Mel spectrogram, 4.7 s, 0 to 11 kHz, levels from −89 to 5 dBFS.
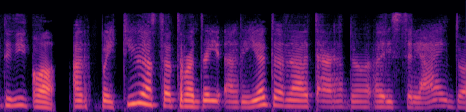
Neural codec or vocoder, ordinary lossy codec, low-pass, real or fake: codec, 16 kHz, 0.5 kbps, X-Codec, HuBERT features, trained on general audio; AAC, 64 kbps; 7.2 kHz; fake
